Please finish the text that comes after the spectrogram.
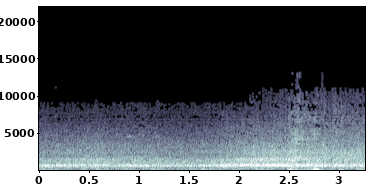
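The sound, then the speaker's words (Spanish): A Sevilla football stadium crowd mockingly applauds and cheers after player Mariano recovers a ball, in a dense, steady roar that swells a little in the second half, with no single voice standing out. “Ha recuperado un balón Mariano y la gente aplaudiendo vacionado.”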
